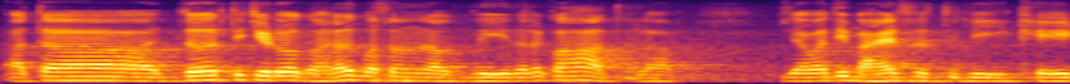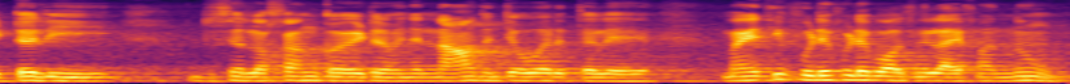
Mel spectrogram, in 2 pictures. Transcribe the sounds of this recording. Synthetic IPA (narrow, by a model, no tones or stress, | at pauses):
at̪ad͡zəɾt̪iːt͡ɕeɽʋəɡʱəɾat̪bəsanad͡zaʋt̪liːt̪jalakəɦaːt̪ala | d͡ʑaʋ̤at̪̬iːbʱaɦeɾsət̪liːkʰejʈliː | d̪usɾalɔkʰãŋkəjʈlem̤əɳd͡zenaʋt̪aɲt͡ɕaʋəɾet̪elemaɦjt̪iːfuɽefuɽepawt̪liːlajfanːuː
